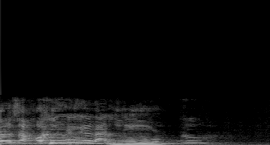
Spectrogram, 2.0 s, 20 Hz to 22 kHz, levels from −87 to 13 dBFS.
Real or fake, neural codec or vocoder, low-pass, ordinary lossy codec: fake; codec, 16 kHz, 4 kbps, FunCodec, trained on Chinese and English, 50 frames a second; 7.2 kHz; Opus, 64 kbps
